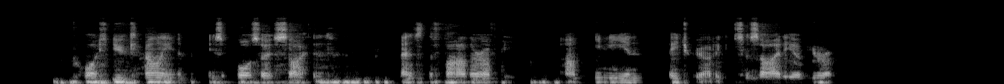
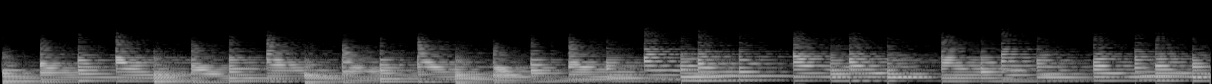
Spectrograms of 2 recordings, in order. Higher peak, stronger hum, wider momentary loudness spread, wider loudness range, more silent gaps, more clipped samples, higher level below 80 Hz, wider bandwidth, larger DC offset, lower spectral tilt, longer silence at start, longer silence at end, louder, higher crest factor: about the same, -6 dBFS vs -6 dBFS; neither; first, 13 LU vs 3 LU; first, 5 LU vs 1 LU; first, 6.51-6.61 s vs none; neither; about the same, -42 dBFS vs -44 dBFS; first, 9.4 kHz vs 5.2 kHz; neither; second, -4.5 dB/octave vs -10.5 dB/octave; first, 0.55 s vs 0 s; first, 1.75 s vs 0 s; second, -26 LUFS vs -23 LUFS; about the same, 20 dB vs 16 dB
